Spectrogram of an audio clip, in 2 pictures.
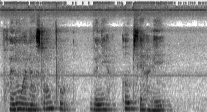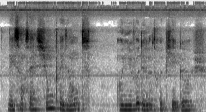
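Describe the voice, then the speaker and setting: A woman guiding a body scan meditation in a calm, soft-spoken, unhurried way with long pauses. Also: on the low side, gravelly, roomy sound, slight background noise.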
